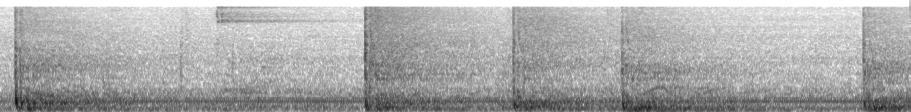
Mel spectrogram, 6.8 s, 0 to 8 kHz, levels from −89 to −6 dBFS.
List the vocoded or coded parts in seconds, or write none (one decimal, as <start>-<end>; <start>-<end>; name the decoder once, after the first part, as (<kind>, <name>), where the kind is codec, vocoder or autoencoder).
none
